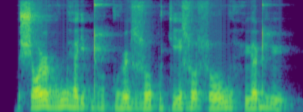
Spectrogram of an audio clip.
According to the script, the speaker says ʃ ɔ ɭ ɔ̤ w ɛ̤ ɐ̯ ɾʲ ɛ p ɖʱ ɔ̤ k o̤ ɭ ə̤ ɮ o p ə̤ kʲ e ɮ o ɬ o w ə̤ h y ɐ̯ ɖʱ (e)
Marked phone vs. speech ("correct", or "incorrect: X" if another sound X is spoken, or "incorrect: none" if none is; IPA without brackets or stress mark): incorrect: y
